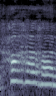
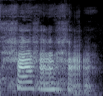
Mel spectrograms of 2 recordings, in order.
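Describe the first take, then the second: First: The laugh sounds warm and friendly. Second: The laugh sounds snide and mocking.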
